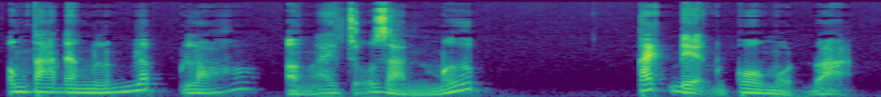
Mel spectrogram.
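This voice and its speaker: Man, audiobook narrator, husky, dry recording. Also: on the low side, unhurried, dry recording. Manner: lively expressive storytelling.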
